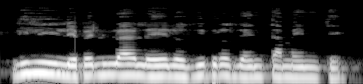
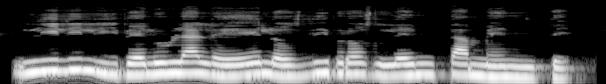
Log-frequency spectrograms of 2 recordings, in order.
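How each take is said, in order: First: It is said at a fast pace. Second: It is said at a slow pace. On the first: "Un poquito más rápido" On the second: "Una vez más"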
